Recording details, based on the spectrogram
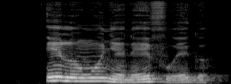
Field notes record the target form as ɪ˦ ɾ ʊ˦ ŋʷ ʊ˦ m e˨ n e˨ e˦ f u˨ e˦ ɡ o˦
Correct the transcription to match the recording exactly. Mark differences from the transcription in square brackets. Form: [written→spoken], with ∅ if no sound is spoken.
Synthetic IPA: ɪ˦ [ɾ→l] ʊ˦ ŋʷ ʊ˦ [m→ɲ] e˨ n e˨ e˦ f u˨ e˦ ɡ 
